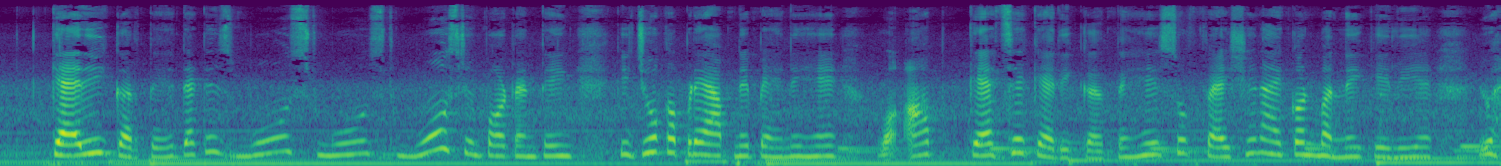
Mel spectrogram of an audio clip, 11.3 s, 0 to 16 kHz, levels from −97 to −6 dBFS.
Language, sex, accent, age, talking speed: Hindi, female, native, 50-69, 155 wpm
